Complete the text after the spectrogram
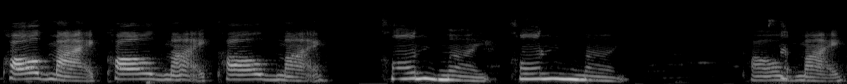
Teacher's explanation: we're putting the d in position but we're not really releasing it we're releasing into the m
